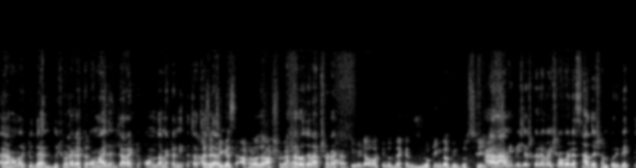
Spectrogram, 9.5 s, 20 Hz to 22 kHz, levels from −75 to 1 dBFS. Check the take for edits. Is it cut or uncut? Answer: cut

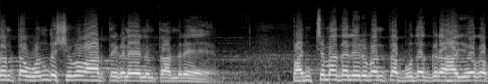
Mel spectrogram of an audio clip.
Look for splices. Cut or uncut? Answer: uncut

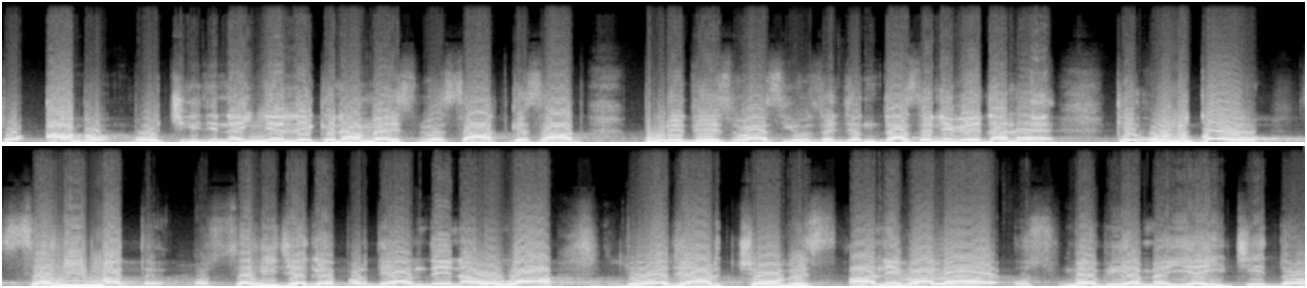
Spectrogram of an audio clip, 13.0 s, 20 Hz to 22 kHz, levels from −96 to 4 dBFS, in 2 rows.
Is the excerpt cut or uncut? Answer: uncut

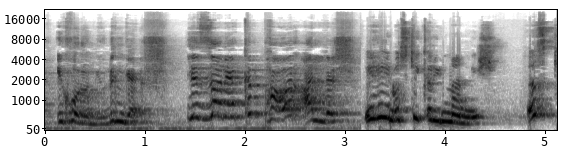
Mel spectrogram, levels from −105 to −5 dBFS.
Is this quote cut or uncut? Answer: cut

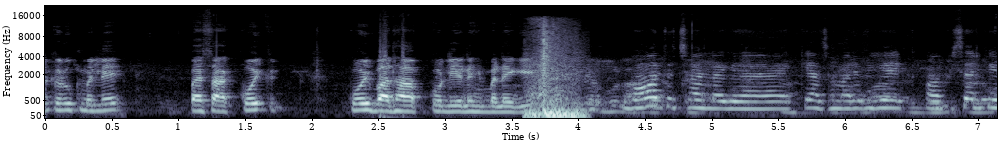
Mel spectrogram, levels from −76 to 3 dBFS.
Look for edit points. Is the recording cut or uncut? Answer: cut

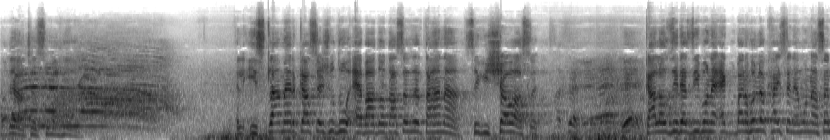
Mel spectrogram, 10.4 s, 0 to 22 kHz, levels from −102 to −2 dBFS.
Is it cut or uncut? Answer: cut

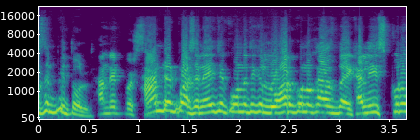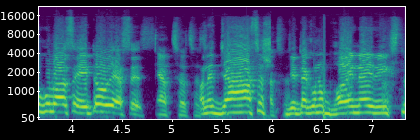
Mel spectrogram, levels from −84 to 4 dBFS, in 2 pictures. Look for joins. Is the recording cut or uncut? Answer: cut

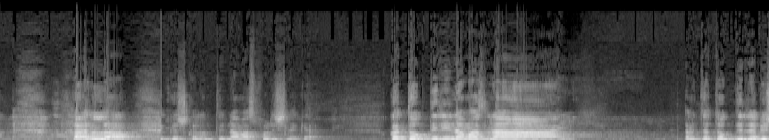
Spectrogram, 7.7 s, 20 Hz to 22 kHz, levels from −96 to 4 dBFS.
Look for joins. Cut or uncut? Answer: cut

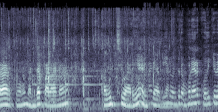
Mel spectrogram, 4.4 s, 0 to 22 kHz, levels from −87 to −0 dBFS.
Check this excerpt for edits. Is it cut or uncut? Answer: cut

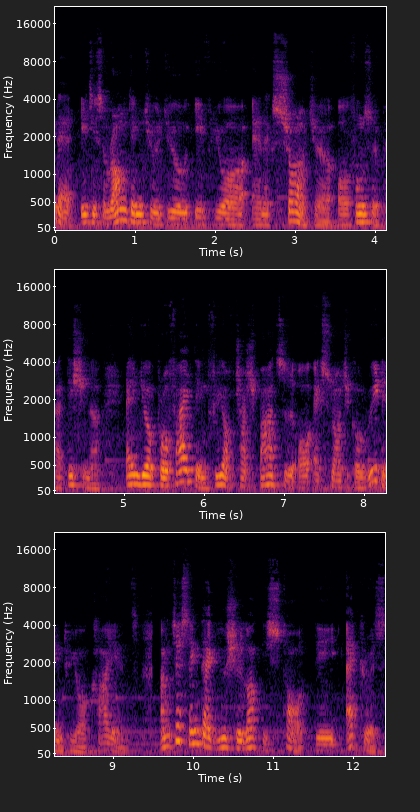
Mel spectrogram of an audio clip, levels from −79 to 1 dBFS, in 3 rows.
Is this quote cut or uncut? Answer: uncut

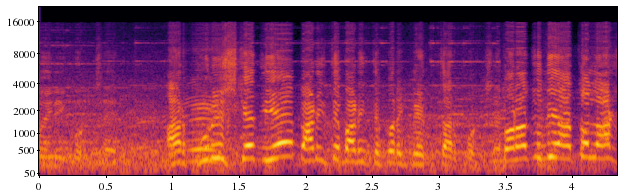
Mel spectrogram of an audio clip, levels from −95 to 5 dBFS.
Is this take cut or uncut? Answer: cut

